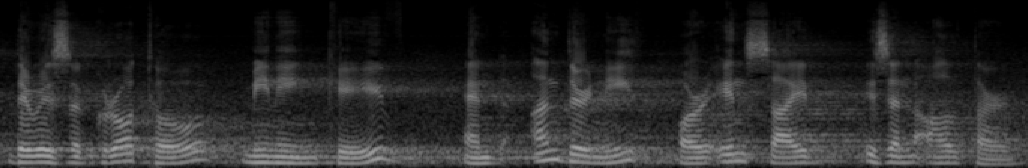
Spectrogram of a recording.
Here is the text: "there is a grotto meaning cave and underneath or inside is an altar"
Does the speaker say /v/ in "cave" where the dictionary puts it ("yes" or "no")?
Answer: yes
